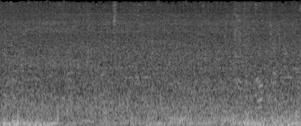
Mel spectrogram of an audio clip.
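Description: City street traffic noise, with a low vehicle engine hum that is strongest in the first second and then eases.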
